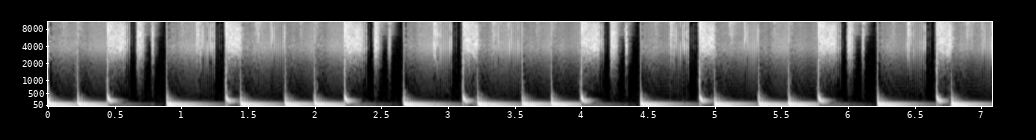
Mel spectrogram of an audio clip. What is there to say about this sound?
Beats recorded from my modified Roland TR-606 analog drummachine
